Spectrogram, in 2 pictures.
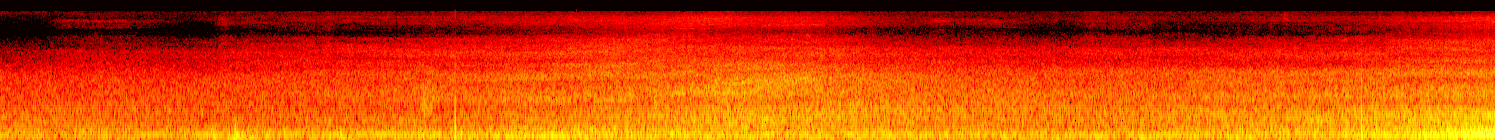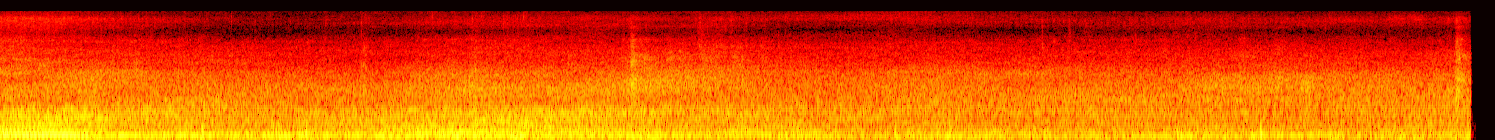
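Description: Road traffic passing. A car drives close by about halfway through, its engine loudest then, with another vehicle going past a couple of seconds later.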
